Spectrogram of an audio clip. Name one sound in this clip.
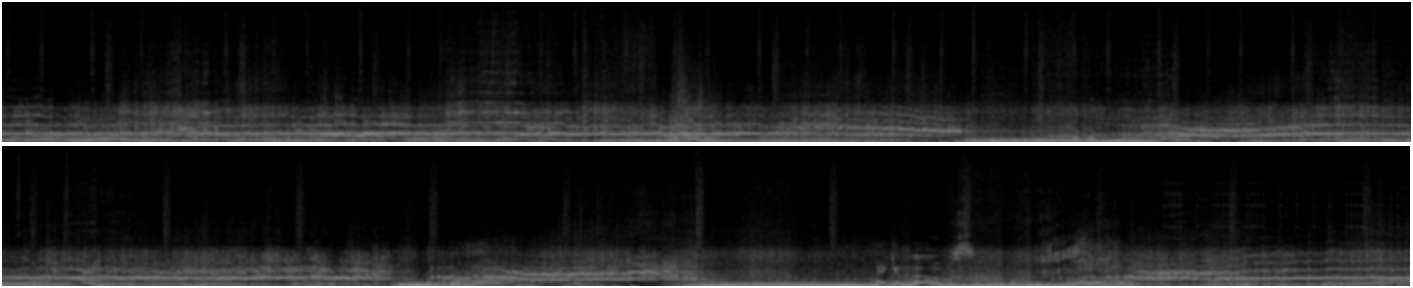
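A car engine revs hard and rises and falls in pitch throughout.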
